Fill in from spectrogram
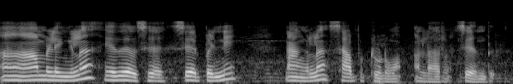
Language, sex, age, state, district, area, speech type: Tamil, female, 60+, Tamil Nadu, Perambalur, rural, spontaneous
